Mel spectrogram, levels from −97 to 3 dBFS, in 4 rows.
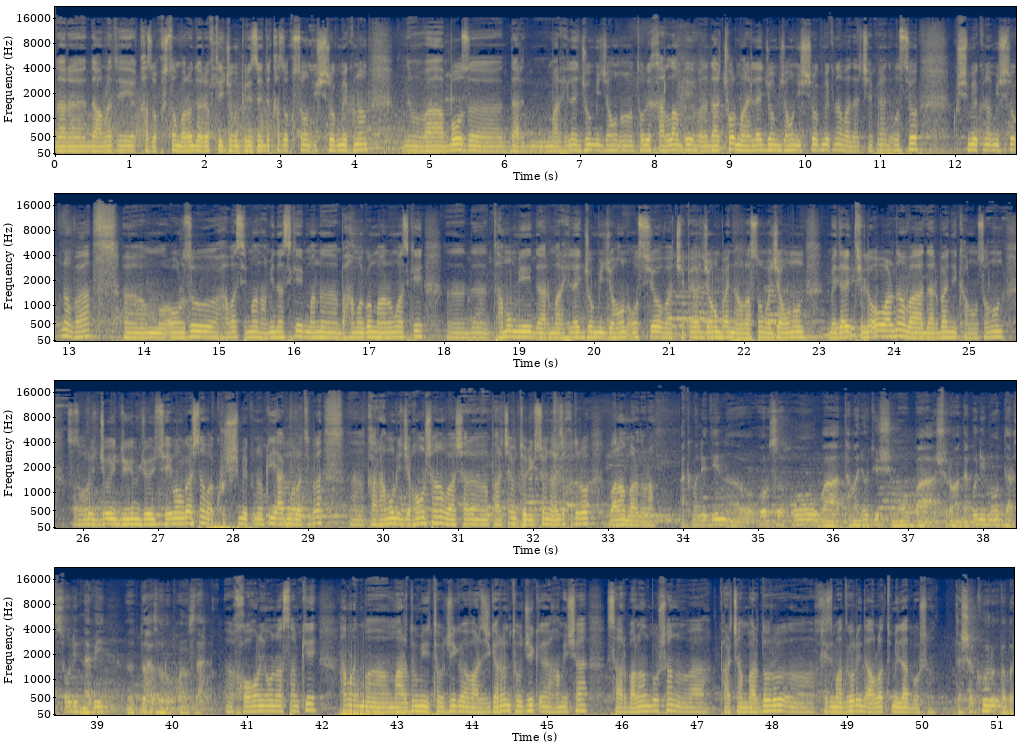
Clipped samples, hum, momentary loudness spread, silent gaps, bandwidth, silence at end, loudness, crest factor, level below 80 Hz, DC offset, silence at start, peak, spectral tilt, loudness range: under 0.1%; none; 7 LU; none; 17 kHz; 0 s; -15 LUFS; 14 dB; -28 dBFS; under 0.1%; 0 s; 0 dBFS; -6 dB/octave; 3 LU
